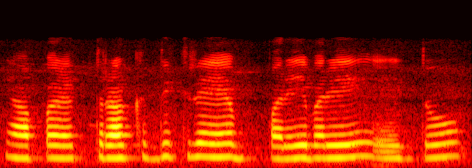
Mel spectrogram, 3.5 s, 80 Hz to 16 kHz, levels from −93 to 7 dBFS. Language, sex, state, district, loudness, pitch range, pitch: Hindi, female, Tripura, West Tripura, -21 LUFS, 240-260 Hz, 245 Hz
